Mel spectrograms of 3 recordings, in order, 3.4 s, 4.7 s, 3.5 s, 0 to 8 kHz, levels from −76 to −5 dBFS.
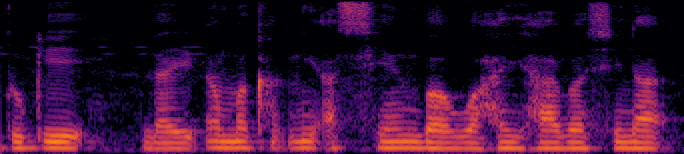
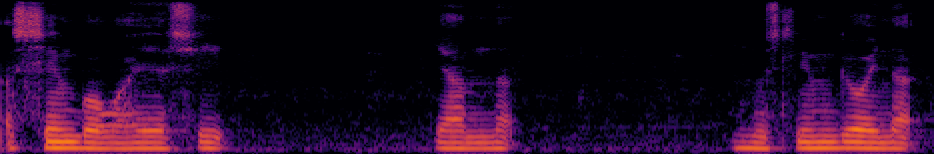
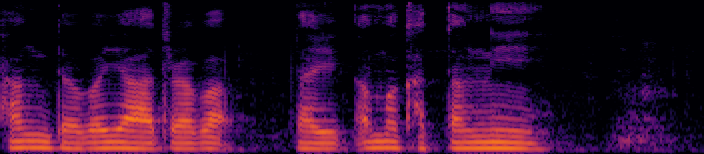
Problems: constant background noise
